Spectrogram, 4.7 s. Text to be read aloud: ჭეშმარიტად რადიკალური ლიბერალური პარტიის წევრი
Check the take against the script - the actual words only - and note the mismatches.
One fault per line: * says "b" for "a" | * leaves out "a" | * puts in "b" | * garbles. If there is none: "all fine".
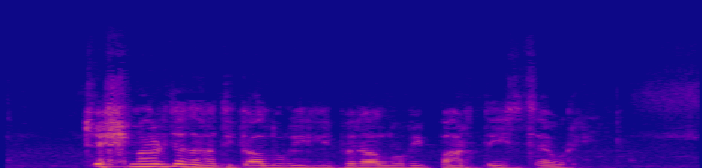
all fine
